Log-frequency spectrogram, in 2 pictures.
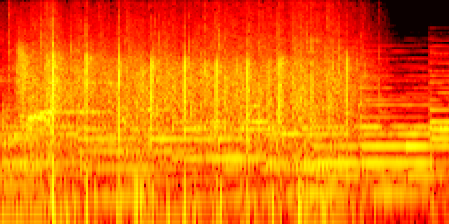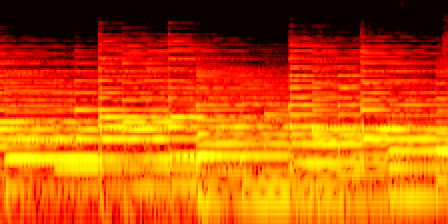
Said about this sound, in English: So let's give God a hand.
